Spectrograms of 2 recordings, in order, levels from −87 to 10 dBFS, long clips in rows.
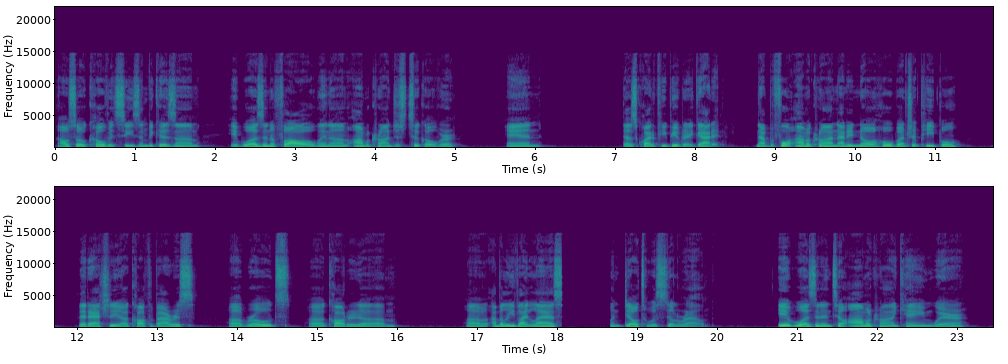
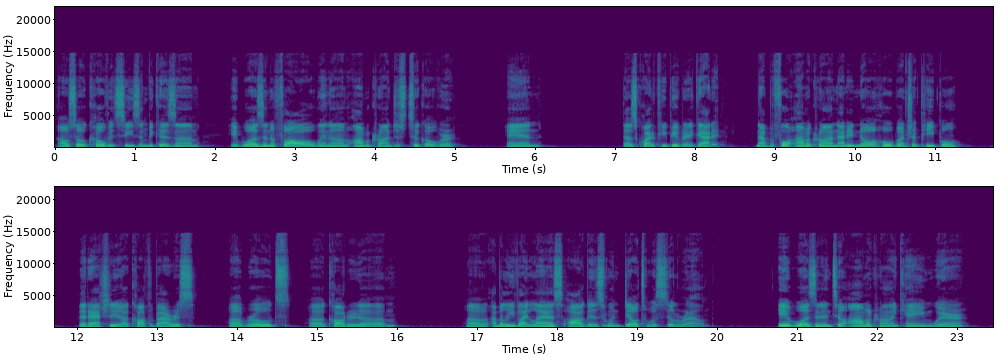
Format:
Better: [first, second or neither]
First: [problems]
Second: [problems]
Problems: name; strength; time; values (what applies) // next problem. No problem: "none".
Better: second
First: audio cutting out; at 18 s for 0.5 s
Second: none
